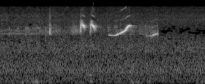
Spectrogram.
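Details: One Grey Wagtail phrase: paired piercing notes followed by an upward sweep and a brief closing note, on a faint, even noise background.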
